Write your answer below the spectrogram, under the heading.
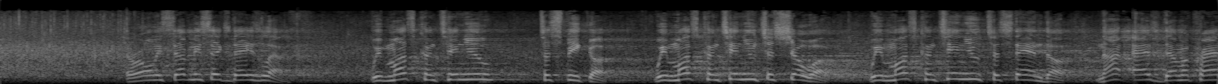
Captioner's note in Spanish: Aplausos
